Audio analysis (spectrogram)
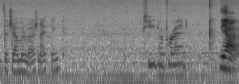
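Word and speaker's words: Peeta: called that in the german version i think pita bread yeah it's i think it's it is supposed to be a little nod to bread although pita bread is spelled p-i-t-a yeah but i i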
